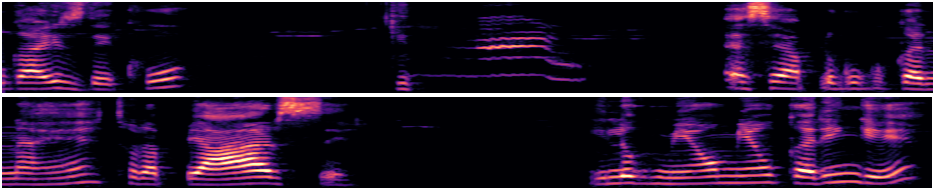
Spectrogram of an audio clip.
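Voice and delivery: ordinary delivery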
